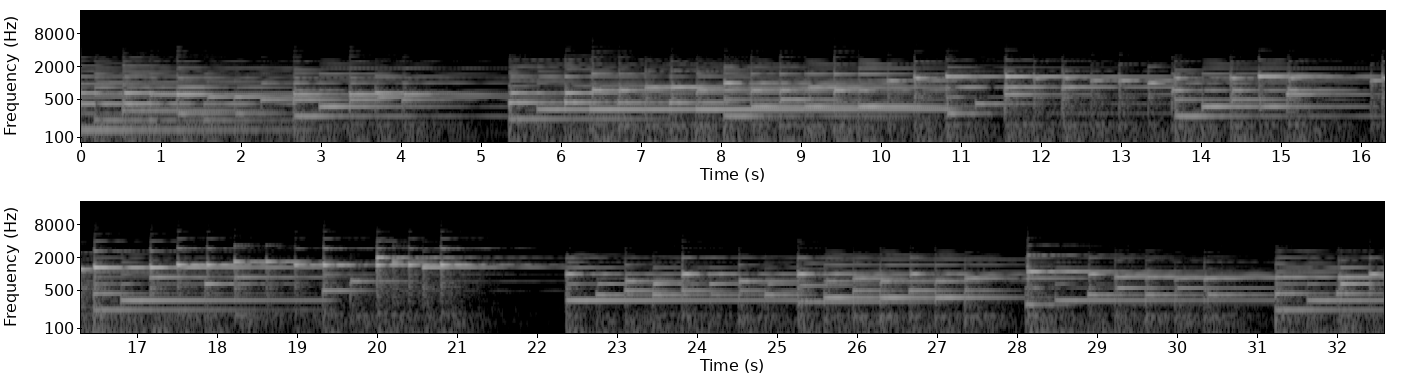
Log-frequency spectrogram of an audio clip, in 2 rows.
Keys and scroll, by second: 16.5 5, 16.8 Return, 25.0 2, 25.4 Return.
